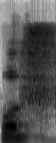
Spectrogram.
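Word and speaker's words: WWOOF: It's spelled like woof, like a dog barking.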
